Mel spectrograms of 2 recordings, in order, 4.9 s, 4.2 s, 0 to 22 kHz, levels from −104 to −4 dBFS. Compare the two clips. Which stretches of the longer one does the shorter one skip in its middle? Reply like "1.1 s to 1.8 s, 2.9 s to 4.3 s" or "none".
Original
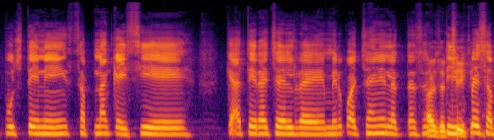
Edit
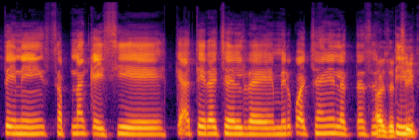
1.9 s to 2.2 s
